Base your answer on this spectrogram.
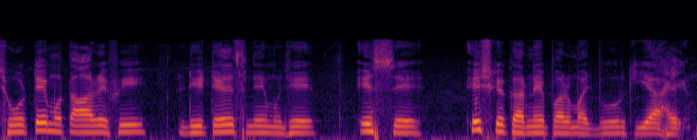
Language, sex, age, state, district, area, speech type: Urdu, male, 30-45, Maharashtra, Nashik, urban, spontaneous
